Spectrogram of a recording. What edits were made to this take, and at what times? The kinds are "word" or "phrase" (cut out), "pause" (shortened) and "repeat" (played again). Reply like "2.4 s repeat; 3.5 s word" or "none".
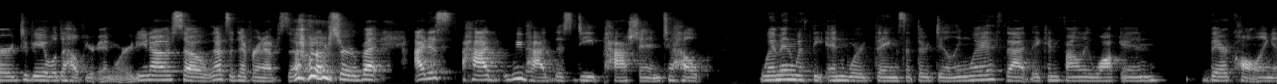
5.3 s word; 10.1 s word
